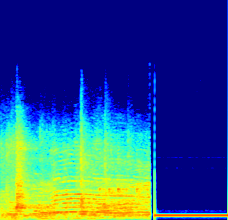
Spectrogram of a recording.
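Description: People's voices for about a second and a half, then an abrupt cut to a loud, steady single-pitched test-pattern beep, the sine tone that goes with a TV test card.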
